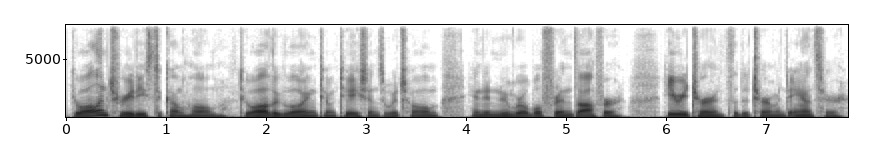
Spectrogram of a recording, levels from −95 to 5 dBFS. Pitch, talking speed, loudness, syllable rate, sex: 115 Hz, 170 wpm, -18 LUFS, 5.3 syllables/s, male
